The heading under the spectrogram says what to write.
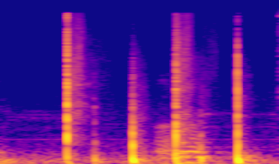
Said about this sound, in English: you don't actually need a drum to keep the basic Sega beat. You can use your body. It's one clap and two hits on the chest.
